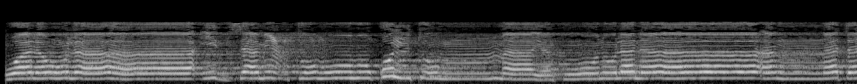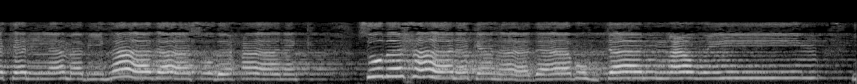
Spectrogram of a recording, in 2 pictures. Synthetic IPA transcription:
walawlaː | ʔɪðsamɪʕt̪ʊmuːhʊqʊlt̪ʊmː | aːjakuːnʊlanaː | ʔanːat̪akalːamabɪɦaːðaːsʊbħaːnak | sʊbħaːnakaɦaːðaːbʊɦt̪aːnʊʕɑðˤiː | m

